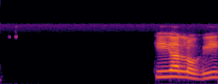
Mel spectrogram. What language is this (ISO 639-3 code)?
pan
